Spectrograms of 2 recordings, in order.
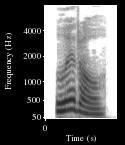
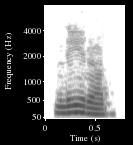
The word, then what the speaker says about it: little: Little. Yeah. Little. Como con D, ¿verdad? Es como con D, correcto. Esta doble aquí en este caso es como una D.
